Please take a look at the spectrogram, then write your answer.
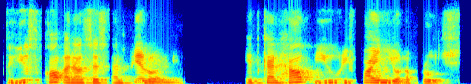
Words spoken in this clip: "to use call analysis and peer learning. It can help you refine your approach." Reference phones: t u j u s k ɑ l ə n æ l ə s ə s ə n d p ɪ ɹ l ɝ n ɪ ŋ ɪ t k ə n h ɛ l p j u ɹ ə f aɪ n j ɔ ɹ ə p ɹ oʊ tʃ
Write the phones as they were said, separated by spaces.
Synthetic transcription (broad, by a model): t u j u s k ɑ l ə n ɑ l s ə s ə n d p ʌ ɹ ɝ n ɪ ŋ ɪ t k ə n h ɛ l p j u ɹ ə f aɪ n j ɔ ɹ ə p ɹ oʊ tʃ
